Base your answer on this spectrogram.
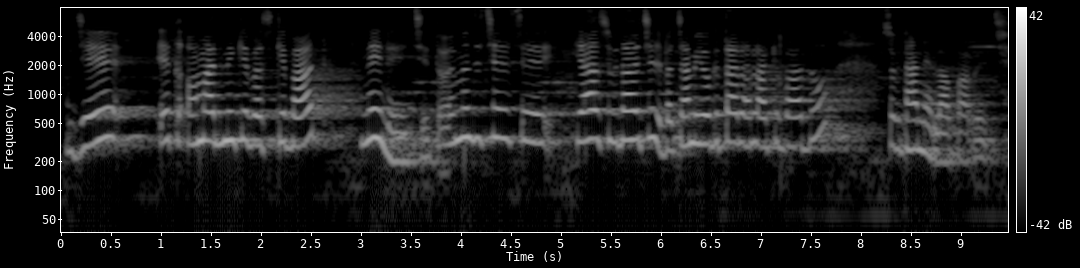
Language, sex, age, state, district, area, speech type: Maithili, female, 30-45, Bihar, Saharsa, rural, spontaneous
